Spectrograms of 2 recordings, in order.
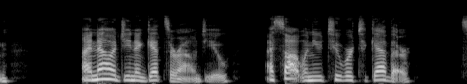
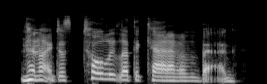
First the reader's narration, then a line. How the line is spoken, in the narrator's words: Mary said with another laugh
